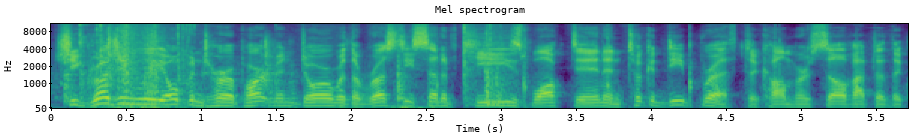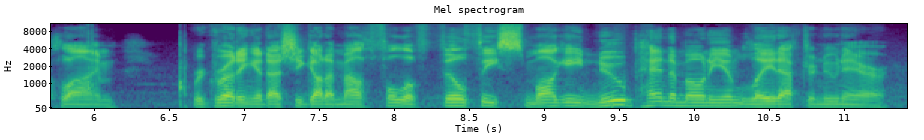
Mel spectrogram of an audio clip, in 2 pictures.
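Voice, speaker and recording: A man giving an expressive scripted narration of a story, as in an audiobook. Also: medium pitch, brisk. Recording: music playing behind the voice.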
